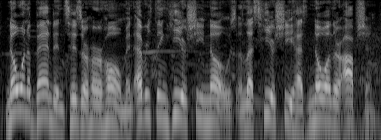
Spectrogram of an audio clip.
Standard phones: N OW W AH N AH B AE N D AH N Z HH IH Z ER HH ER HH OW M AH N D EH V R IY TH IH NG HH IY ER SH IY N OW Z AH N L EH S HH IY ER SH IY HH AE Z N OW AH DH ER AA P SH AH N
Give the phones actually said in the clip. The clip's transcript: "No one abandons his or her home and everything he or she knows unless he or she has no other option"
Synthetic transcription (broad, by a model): N OW W AH N AH B AE N D AH N Z HH IH Z ER HH ER HH OW M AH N EH V R IY TH IH NG HH IY ER SH IY N OW Z AH N L EH S HH IY ER SH IY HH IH Z N OW AH DH ER AA P SH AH N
